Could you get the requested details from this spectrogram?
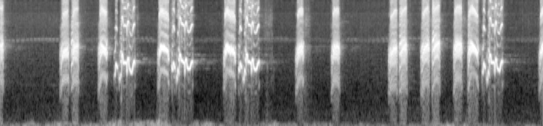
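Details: Loud Sooty-headed bulbul song for calling in wild birds: bursts of bright chirps and bubbly warbled notes, some close together, over faint low rumbling.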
